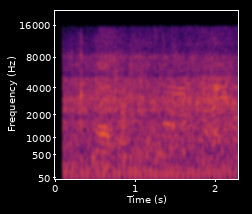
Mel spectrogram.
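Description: A motor running steadily, a low even hum, with faint voices of people talking over it.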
